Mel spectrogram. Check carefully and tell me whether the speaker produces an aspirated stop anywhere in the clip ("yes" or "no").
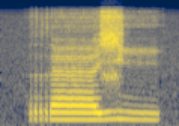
no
